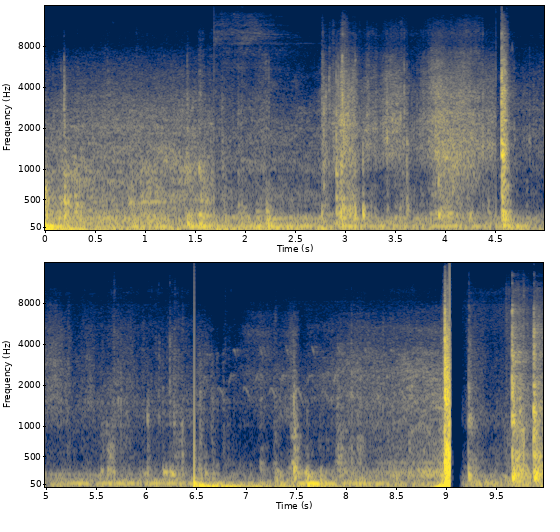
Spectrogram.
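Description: Vehicle's rear swing gate opened, with rustling and scattered knocks as gear is handled in the cargo area. The gate is then slammed shut about nine seconds in, a single loud bang that is the loudest sound.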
